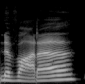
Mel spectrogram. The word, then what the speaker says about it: Nevada: unless it's like Nevada, where they get really upset if you say it wrong. Yeah, I fixed myself on that one really quick. I used to be a Nevada person, but it's Nevada. It's Nevada, right?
